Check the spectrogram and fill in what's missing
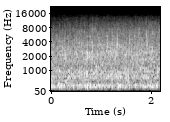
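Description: A small stream at a water crossing near the South Fork Hoh River, Washington, rushes and trickles steadily nearby, a constant close-up babble of flowing water with no voices.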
